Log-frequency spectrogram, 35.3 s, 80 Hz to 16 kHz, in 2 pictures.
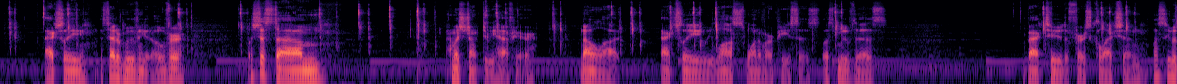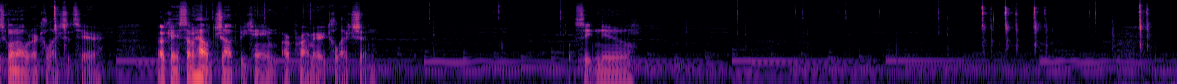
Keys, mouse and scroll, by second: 0.8 alt+a, 1.0 middle click, 1.8 middle click, 2.5 shift+a, 5.2 a, 6.1 alt+h, 7.2 ctrl+z, 8.1 1, 9.3-10.5 typing, 11.3 click, 12.3 m, 15.0 click, 15.4 1, 15.8 middle click, 16.3 2, 17.3 click, 18.3 1, 20.5 click, 24.9 right click, 27.4 click, 32.2-33.0 typing, 33.8 click, 34.5 m.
